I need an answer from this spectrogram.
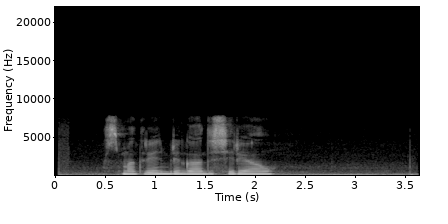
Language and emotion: Russian, neutral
